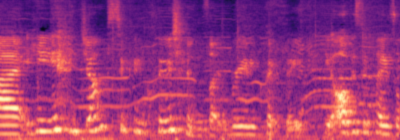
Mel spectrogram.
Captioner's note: laughs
